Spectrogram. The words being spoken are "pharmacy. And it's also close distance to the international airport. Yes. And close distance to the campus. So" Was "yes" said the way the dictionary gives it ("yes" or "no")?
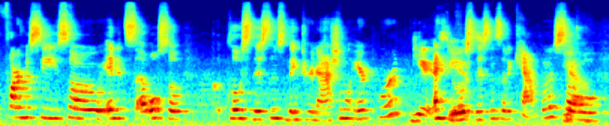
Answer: no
